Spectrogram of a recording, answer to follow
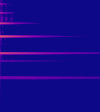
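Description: A single struck chime, like a bell tone, ringing out and fading away within about a second, with a faint high tone lingering after.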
